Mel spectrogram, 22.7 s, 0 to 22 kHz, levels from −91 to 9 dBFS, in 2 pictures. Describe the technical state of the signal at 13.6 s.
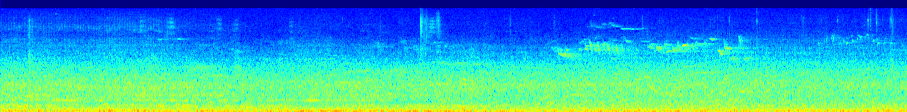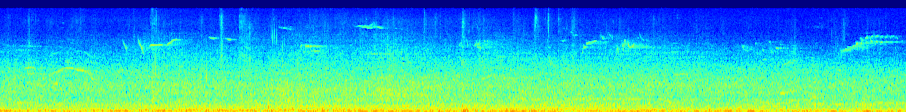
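Nothing is wrong with the signal at 13.6 s, and the audio is intact there.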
